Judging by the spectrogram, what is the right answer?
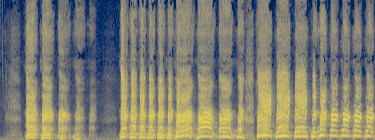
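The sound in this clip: A person imitates mallard duck calls with the voice alone, no call, in loud nasal quacks that shift in pitch and tone. A short run of quacks is followed by a brief pause, then a long rapid series of many more.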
